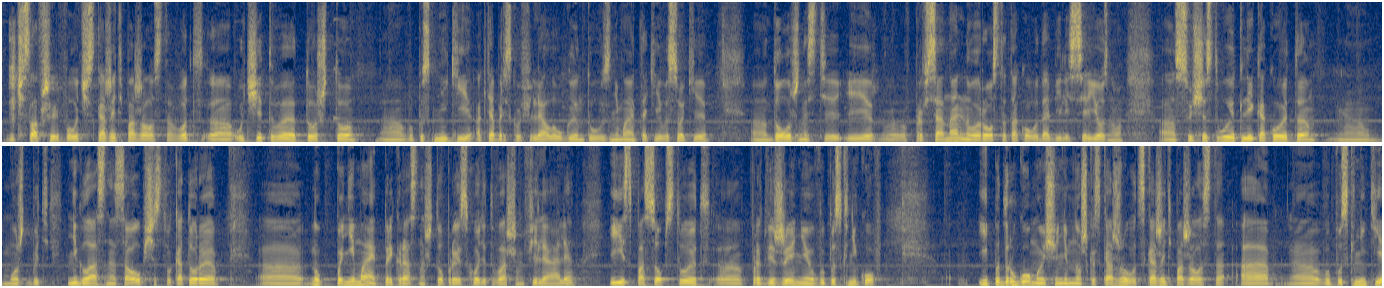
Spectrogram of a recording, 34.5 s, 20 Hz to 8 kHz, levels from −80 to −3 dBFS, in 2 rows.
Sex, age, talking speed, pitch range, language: male, 20-39, 105 wpm, 105-130 Hz, Russian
